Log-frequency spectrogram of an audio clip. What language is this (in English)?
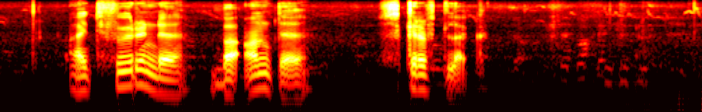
Afrikaans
